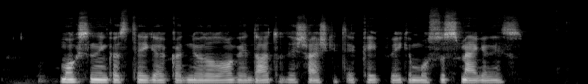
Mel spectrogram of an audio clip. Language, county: Lithuanian, Klaipėda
